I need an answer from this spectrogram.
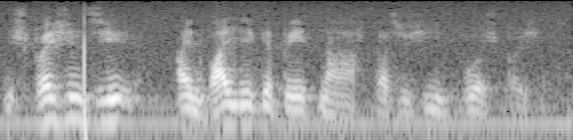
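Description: A man preaching a live revival sermon to a congregation, fervent and repetitive, bursting into loud emphatic peaks. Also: medium pitch, lively intonation, quick pace. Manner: repeats words and phrases. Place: revival meeting in front of a congregation. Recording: dull old recording with faint hum.

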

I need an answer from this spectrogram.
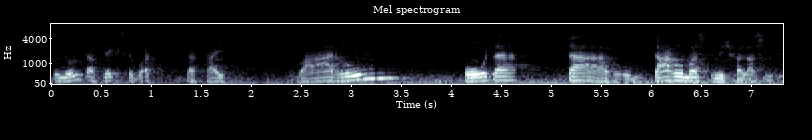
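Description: A man preaching a sermon emphatically, swinging between loud calls and quiet asides. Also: medium pitch, moderate pace, few pauses, highs cut off.

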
